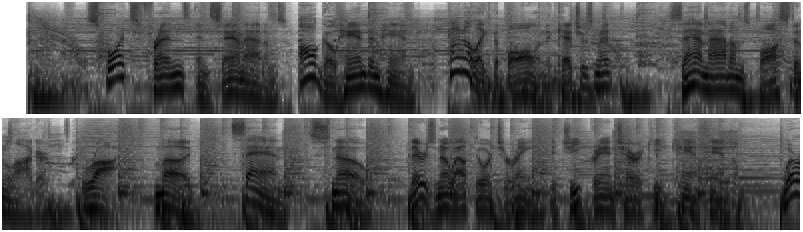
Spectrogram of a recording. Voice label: Commercial Short Version

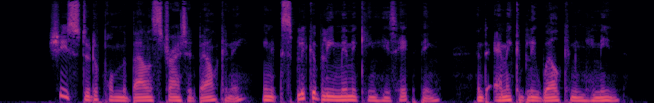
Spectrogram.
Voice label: New Zealand Younger

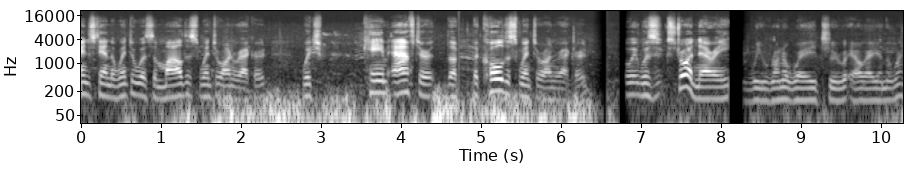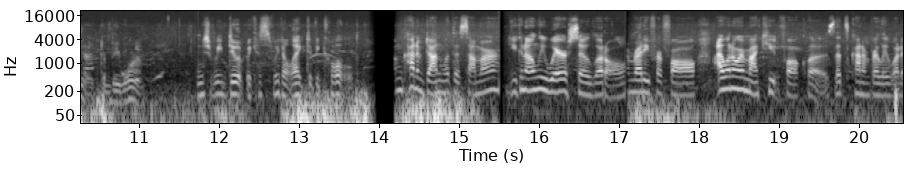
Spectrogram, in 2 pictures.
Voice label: Vox Weather

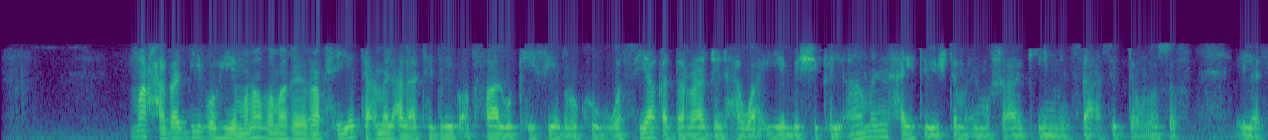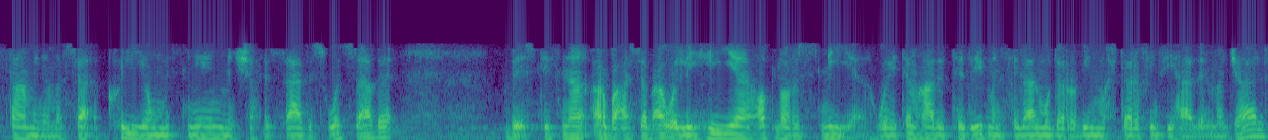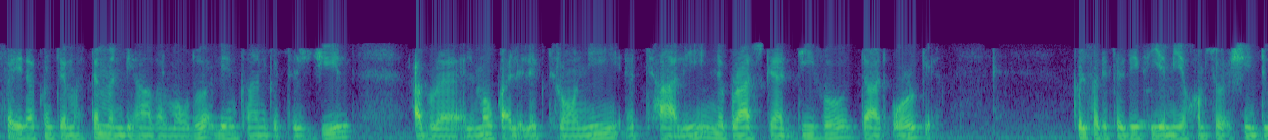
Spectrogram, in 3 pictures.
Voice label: Arabic

